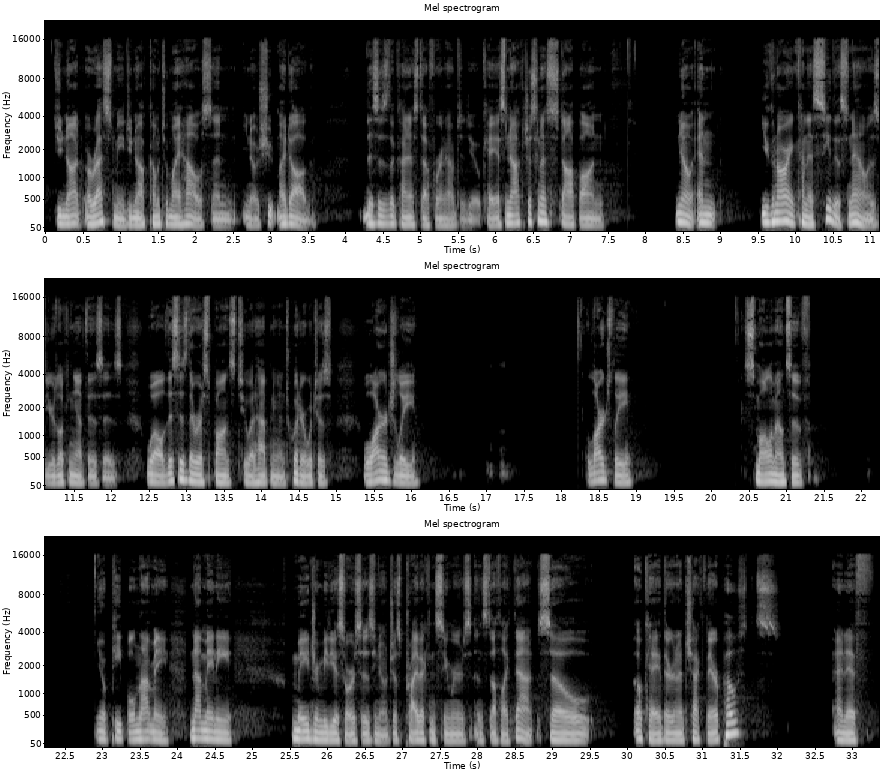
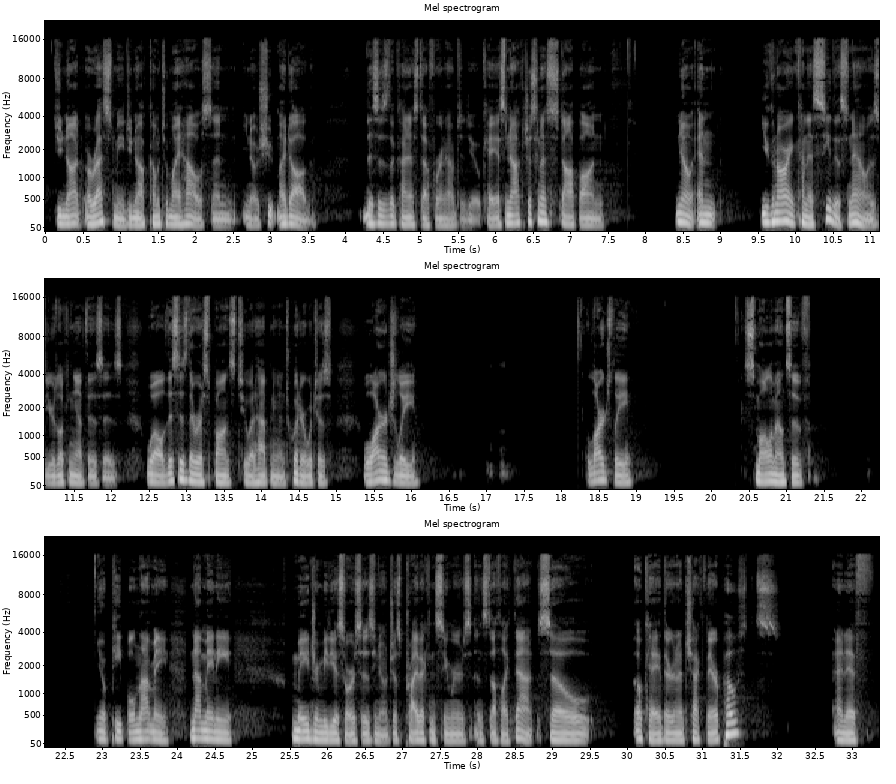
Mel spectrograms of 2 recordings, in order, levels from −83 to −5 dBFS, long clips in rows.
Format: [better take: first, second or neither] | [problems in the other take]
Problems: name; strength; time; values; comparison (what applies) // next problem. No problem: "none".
neither | none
